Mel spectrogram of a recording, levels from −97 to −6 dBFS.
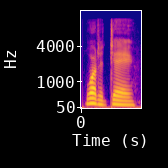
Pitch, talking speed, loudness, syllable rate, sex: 155 Hz, 200 wpm, -18 LUFS, 4.2 syllables/s, female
